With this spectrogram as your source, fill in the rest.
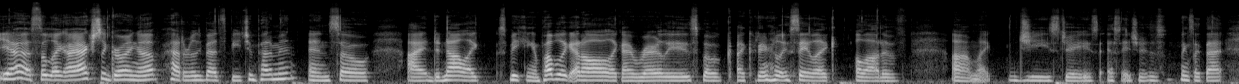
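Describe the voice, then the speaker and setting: An ordinary speaking voice from a woman, at medium pitch and a moderate speed, its pitch varying in an ordinary way. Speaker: college student and music producer. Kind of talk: casual chat. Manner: casual, many filler words.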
